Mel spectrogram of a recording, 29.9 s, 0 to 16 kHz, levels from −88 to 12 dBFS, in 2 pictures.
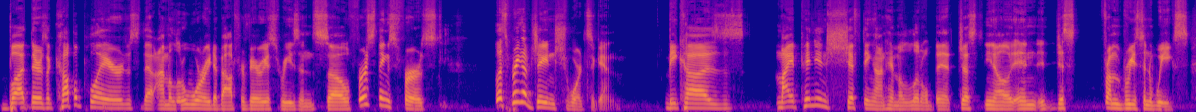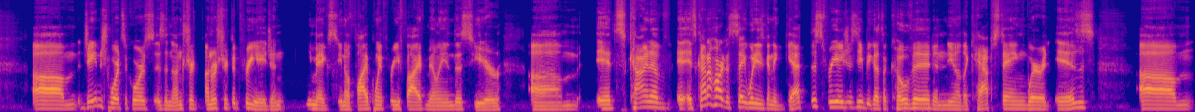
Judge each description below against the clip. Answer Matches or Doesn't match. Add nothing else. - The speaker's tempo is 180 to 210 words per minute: Matches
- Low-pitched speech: Matches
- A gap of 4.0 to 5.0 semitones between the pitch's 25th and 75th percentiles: Doesn't match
